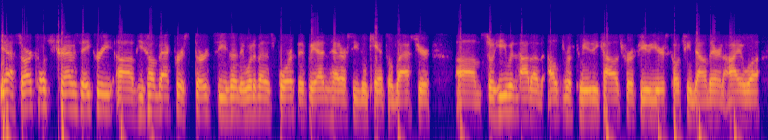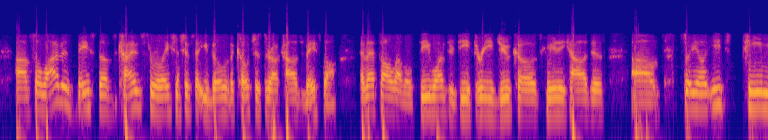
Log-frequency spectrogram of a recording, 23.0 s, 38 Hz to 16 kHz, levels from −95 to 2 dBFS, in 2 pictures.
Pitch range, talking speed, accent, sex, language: 110-125 Hz, 220 wpm, American, male, English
